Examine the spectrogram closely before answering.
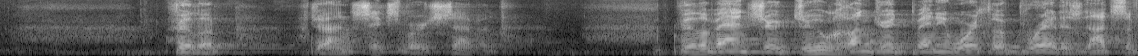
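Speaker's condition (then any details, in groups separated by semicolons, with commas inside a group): Laryngectomy after throat cancer; recurred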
